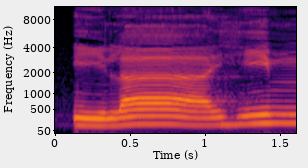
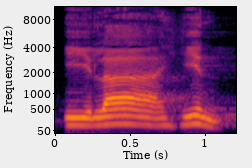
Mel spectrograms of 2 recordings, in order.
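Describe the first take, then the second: First: The word ends with an m sound. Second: The word ends with an n sound. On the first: "akan berubah bunyinya menjadi mim" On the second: "Di huruf ha terdapat tanwin kasroh, dibacain ilahin"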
